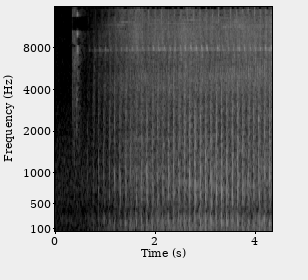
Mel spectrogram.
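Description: A helicopter's rotor thumps loudly and quickly.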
